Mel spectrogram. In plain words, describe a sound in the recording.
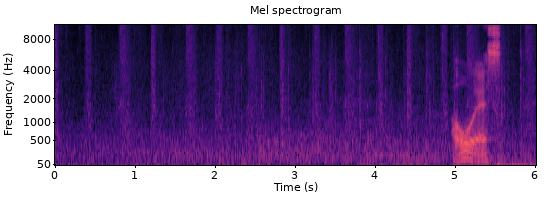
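Footsteps patter quickly across roof tiles.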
